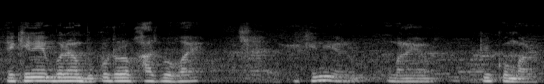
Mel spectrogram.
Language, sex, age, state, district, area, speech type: Assamese, male, 60+, Assam, Goalpara, rural, spontaneous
